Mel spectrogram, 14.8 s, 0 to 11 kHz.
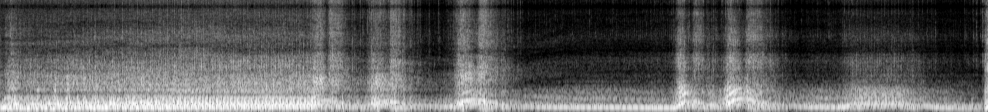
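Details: Chevrolet CT350 circle-track V8 on a test stand with shop headers, flat-tappet cam broken in after 36 minutes, mild cam; strong, even idle with crisp throttle blips rising and falling cleanly; healthy engine.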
